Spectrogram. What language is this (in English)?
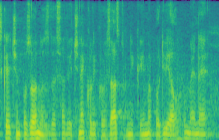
Croatian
